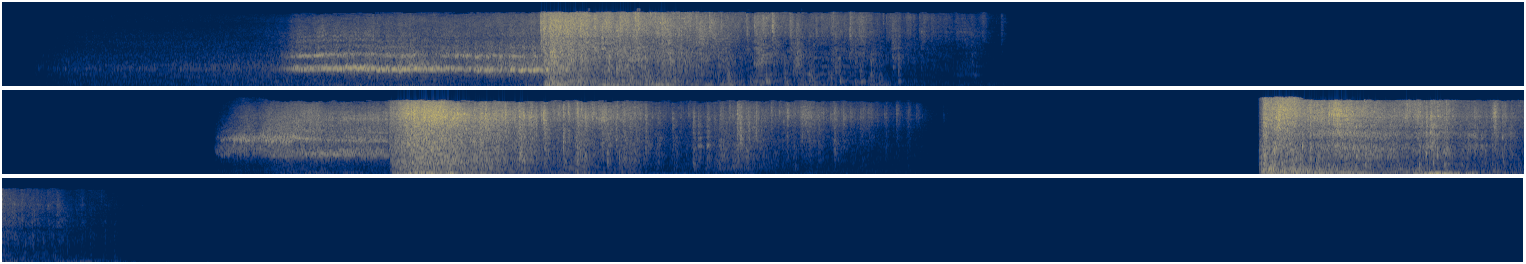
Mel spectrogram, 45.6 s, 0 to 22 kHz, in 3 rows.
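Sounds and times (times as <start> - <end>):
car crash sound effect: 0.9 - 9.8, 17.6 - 24.4, 27.8 - 31.4.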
